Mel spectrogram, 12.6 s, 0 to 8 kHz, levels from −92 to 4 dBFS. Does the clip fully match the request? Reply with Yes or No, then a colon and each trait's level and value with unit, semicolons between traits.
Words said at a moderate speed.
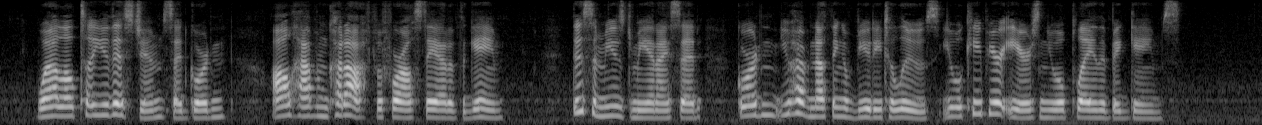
No: fast, 225 wpm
